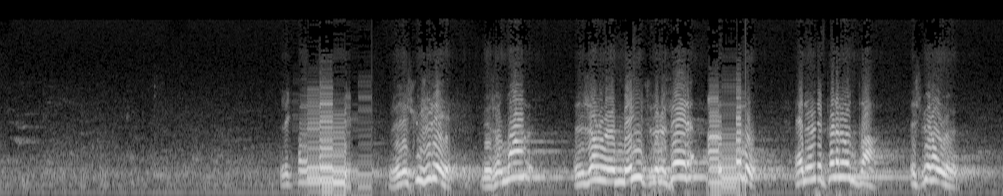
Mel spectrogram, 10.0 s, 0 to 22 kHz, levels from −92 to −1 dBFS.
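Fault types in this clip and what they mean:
Robotic sound from repeated short buffers: twice the sound turns into a rigid metallic buzz near 67 Hz, likely from a 15 ms buffer looped over mostly skipped audio.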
